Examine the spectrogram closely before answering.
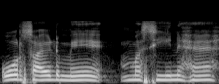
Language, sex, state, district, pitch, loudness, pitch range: Hindi, male, Uttar Pradesh, Shamli, 205 Hz, -14 LUFS, 195-210 Hz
